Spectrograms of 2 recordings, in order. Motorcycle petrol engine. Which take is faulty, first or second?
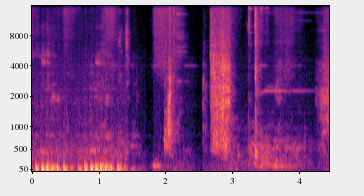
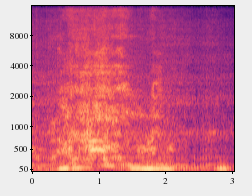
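second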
